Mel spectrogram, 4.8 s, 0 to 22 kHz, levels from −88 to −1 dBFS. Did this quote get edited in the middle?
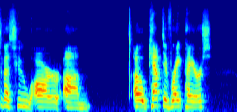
no; 0 cuts

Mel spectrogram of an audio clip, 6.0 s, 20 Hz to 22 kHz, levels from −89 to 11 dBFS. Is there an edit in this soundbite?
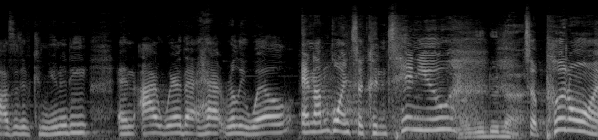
no; 0 cuts

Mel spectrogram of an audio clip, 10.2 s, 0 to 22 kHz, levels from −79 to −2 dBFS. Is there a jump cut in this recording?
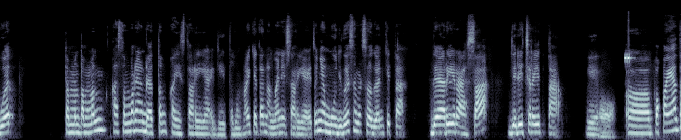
yes; 1 cut; at 9.3 s

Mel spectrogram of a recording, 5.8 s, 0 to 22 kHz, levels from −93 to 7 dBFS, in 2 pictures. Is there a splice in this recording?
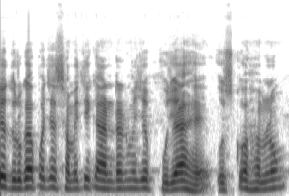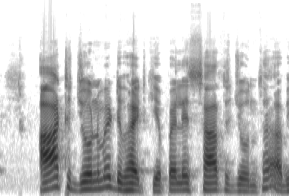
no; 0 cuts

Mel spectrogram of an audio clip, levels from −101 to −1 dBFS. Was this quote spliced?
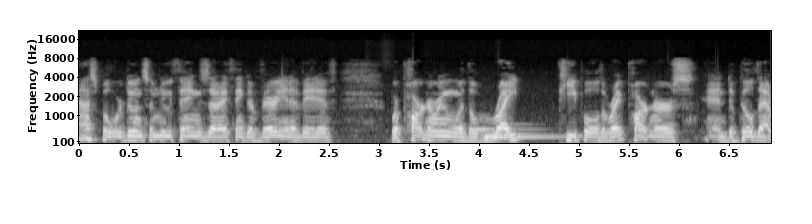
no; 0 cuts

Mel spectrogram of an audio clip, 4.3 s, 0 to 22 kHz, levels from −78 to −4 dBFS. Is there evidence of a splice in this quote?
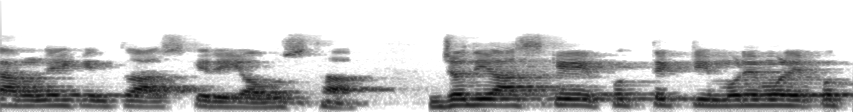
no; 0 cuts

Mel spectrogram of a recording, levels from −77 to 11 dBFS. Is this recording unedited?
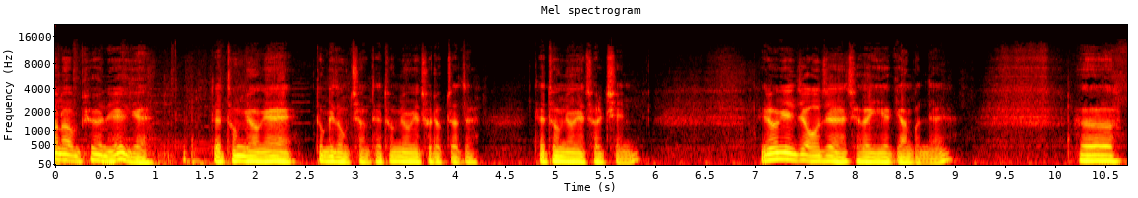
no; 1 cut; at 3.9 s

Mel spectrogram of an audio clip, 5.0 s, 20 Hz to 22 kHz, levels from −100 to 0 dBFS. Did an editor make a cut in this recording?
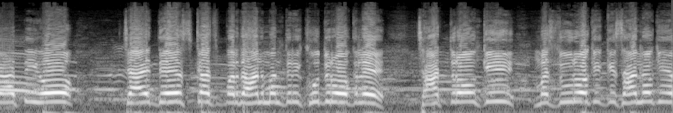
no; 0 cuts

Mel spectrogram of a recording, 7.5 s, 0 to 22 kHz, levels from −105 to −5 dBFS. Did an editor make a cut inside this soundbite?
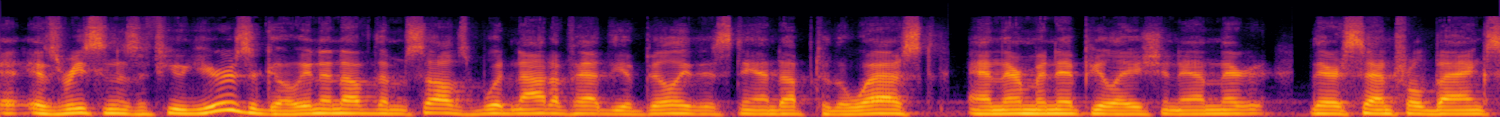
yes; 2 cuts; at 4.7 s, 6.4 s

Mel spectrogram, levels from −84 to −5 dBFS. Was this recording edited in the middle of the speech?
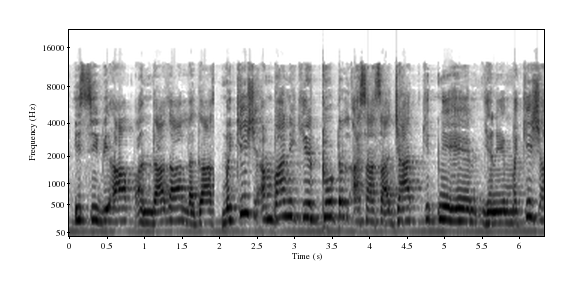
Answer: yes; 1 cut; at 2.0 s

